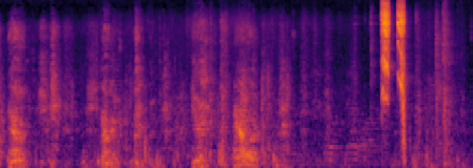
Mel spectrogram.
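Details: Puppy playing with another dog indoors: repeated soft, breathy panting bursts with scuffling, then two sharp loud clicks or knocks near the end.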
